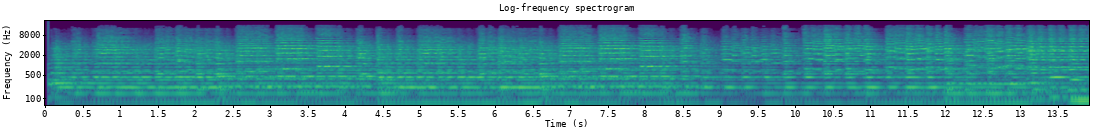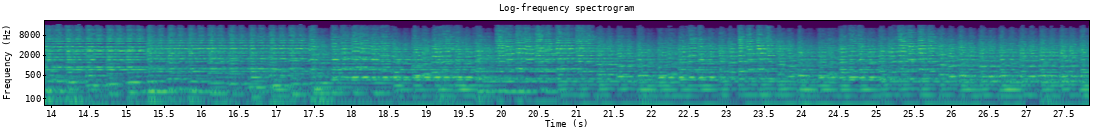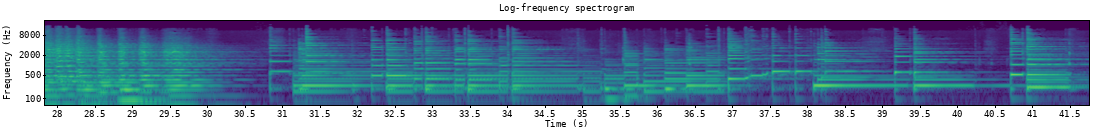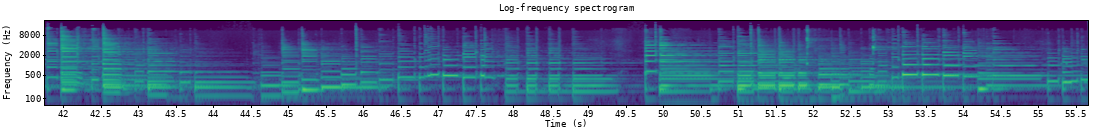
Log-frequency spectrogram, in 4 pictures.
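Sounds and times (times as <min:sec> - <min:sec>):
guitar concerto: 0:00.0 - 0:55.6.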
